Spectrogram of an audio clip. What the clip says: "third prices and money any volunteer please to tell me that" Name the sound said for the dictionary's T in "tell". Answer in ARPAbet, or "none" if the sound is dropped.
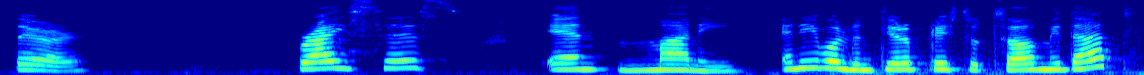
S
